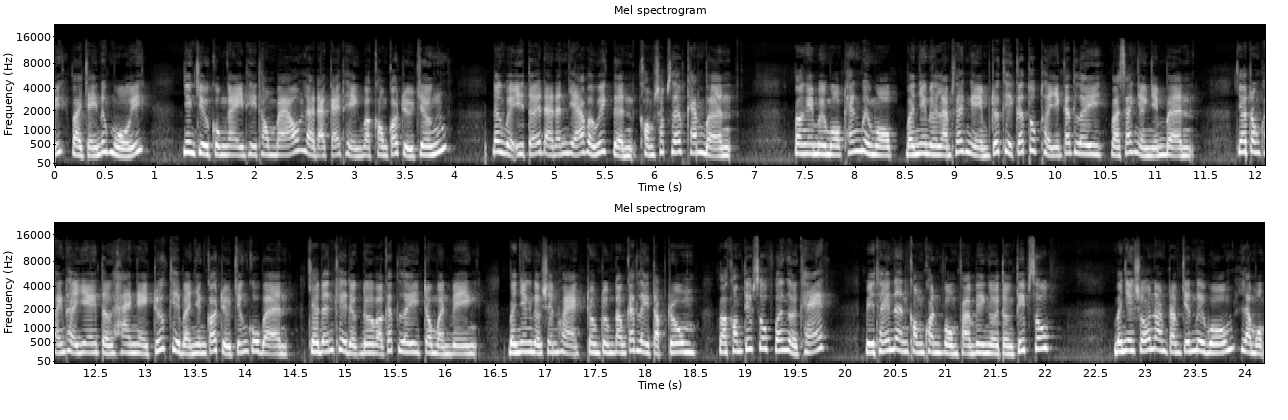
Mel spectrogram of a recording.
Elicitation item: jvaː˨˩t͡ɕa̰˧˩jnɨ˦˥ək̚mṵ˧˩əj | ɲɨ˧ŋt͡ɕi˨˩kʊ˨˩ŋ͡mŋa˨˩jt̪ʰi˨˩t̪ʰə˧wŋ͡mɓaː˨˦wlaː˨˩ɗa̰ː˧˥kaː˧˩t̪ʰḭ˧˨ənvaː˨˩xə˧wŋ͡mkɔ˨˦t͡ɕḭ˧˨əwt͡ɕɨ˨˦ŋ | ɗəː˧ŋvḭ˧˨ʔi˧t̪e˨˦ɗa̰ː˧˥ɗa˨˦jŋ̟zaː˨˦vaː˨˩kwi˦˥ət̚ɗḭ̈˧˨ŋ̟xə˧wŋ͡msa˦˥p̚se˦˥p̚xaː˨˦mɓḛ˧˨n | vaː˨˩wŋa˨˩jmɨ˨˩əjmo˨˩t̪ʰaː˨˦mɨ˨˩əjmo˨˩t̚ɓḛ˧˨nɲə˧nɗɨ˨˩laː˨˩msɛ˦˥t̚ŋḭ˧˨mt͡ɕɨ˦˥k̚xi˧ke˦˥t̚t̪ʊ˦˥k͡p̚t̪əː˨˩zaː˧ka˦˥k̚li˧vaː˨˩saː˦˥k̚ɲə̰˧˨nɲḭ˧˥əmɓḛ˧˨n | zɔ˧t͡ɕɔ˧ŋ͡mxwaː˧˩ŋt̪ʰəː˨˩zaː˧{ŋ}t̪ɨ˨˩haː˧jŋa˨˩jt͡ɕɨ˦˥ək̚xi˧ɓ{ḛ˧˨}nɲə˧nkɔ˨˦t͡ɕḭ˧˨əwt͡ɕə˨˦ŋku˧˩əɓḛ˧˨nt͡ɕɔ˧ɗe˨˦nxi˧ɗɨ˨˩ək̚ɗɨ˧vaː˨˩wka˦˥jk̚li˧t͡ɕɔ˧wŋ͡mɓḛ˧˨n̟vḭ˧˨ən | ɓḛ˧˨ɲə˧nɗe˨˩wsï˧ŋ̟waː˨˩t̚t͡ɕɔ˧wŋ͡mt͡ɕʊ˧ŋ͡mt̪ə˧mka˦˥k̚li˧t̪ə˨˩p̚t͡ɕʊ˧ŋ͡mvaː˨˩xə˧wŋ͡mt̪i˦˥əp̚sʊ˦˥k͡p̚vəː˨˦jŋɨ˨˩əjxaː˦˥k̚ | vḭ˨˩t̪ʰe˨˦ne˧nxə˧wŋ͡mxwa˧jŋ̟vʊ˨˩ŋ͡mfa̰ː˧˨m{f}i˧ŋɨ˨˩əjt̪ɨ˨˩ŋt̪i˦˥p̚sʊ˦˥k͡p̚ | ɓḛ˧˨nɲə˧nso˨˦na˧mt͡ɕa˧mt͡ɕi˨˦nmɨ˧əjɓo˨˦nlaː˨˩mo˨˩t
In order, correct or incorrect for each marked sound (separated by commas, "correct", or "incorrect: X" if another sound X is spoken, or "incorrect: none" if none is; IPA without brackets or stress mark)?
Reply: incorrect: n, correct, incorrect: v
